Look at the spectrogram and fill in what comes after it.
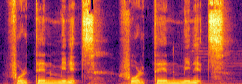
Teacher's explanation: La primera vocal sí suena como una I corta, pero la segunda no suena como U. Es el sonido schwa de inglés y es un sonido vocal muy suave que suena más parecido a una a una E o incluso a otra I, pero muy suave en cualquiera de los casos.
